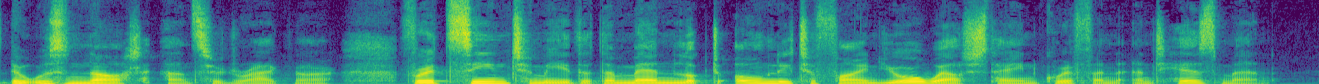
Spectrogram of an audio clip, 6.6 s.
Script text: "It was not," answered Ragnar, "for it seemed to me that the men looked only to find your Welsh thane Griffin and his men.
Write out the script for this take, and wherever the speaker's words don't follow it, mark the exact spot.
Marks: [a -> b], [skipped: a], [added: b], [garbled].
"It was not," answered Ragnar, "for it seemed to me that the men looked only to find your Welsh thane Griffin and his men.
